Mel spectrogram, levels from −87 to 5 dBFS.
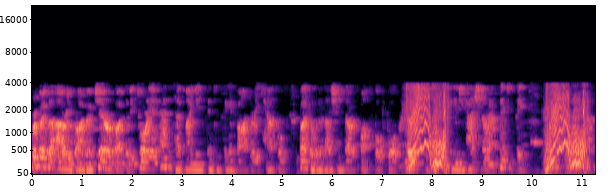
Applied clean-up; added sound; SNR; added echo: classical method WPE with log-MMSE.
